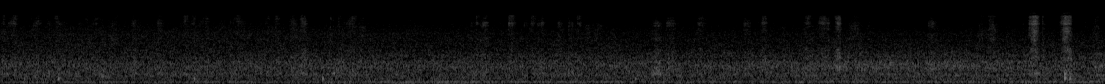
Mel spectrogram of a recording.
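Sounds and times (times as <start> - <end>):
pen scratching on paper: 0.0 - 3.7, 4.8 - 8.6, 9.3 - 11.0.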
